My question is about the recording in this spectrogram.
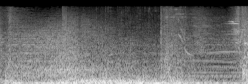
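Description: Trailer sound design: a loud, deep boom swelling under music, with a short whoosh near the end.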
